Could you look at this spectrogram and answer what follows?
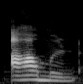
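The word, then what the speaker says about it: almond: इसमें हम एल है ना प्रोनाउंस नहीं करते। इट्स आमलंड। आलमंड यानी बादाम।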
